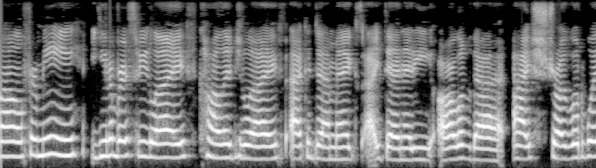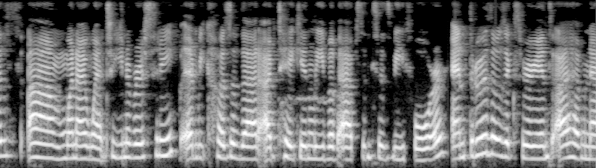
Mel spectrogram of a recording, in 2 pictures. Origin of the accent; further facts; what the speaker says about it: Houston, Texas, United States; I'm originally from Houston, Texas, but my family immigrated from El Salvador in the 80s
